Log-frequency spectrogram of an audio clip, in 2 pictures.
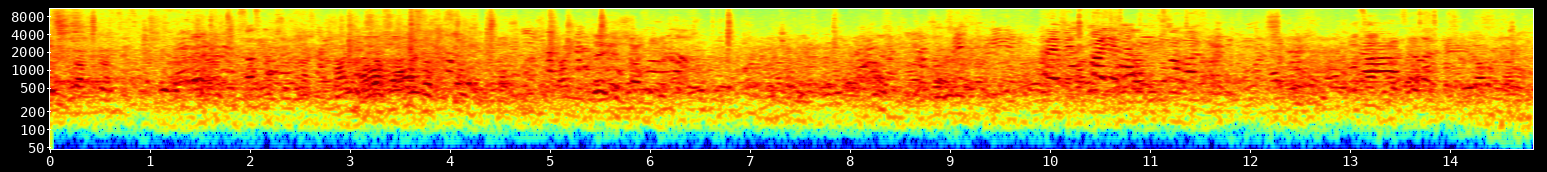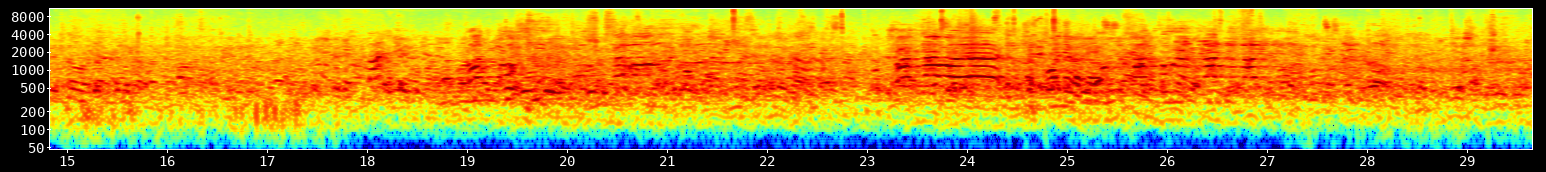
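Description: Men talk and call out across an open outdoor field.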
